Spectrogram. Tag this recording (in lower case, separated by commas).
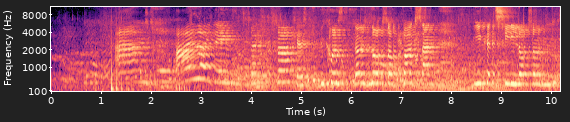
speech, music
